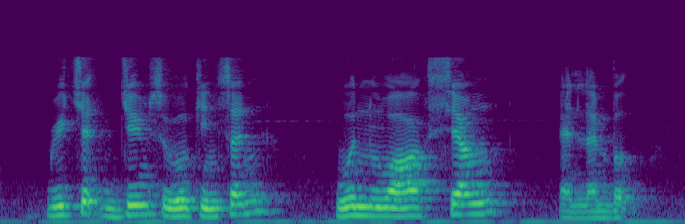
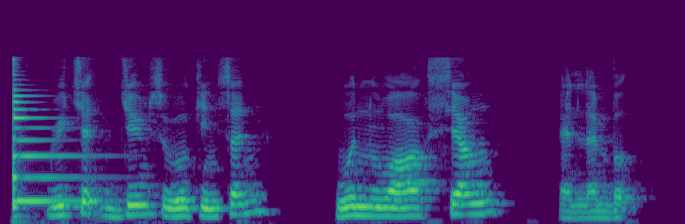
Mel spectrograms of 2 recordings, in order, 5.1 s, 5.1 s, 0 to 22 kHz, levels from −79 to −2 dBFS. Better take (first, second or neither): first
